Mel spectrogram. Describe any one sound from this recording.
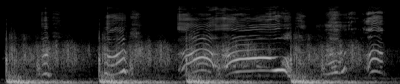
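A young boy whimpers and cries out in fear.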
